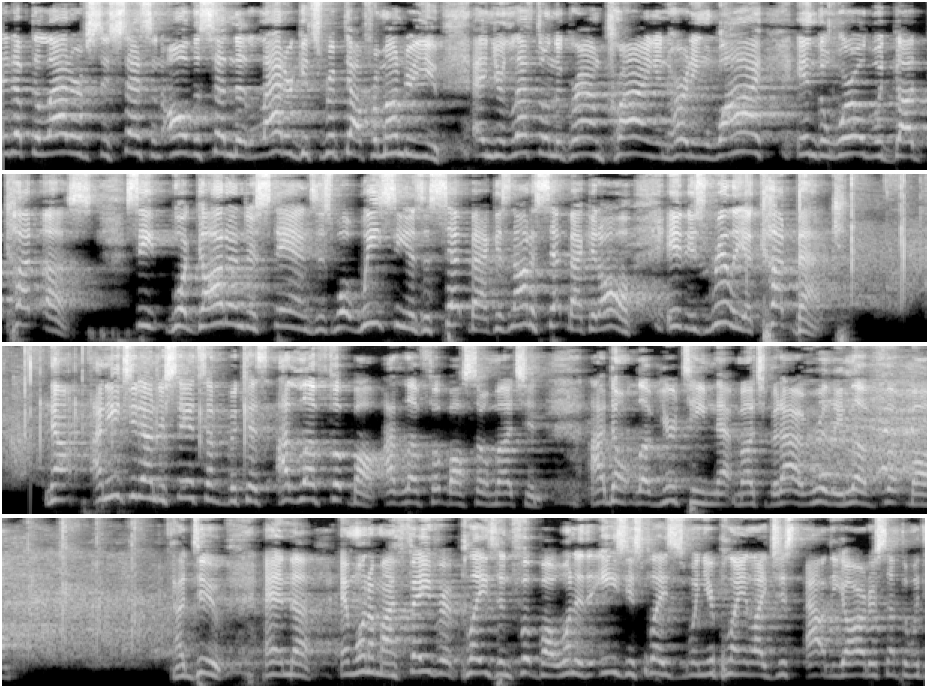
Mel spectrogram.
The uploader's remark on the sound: Recorded on 2016-06-19 at the 08:30 Service.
